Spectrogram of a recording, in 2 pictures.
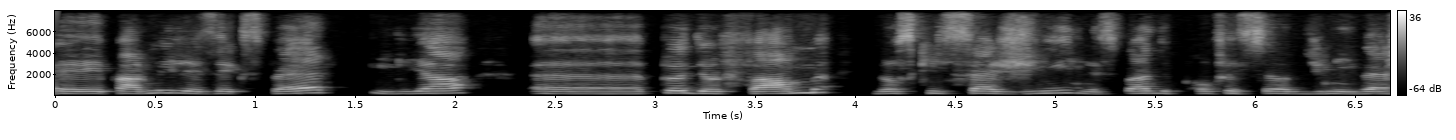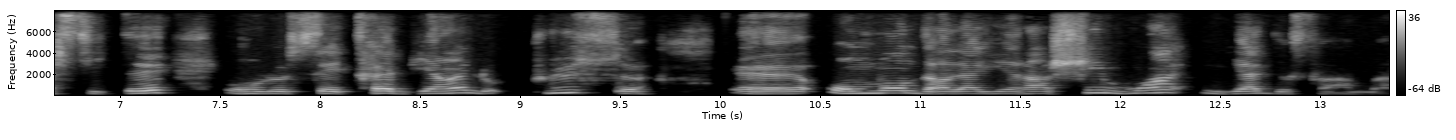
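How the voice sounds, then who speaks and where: A woman with a slight non-native accent speaks very slowly in a dark, mellow tone, recorded dry and close with no echo. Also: medium pitch for a woman, ordinary pitch variation. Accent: slight foreign accent in French. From immigrant background. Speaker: senator and university professor. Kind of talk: speech at online meeting. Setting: online meeting. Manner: hesitant, many fillers.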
